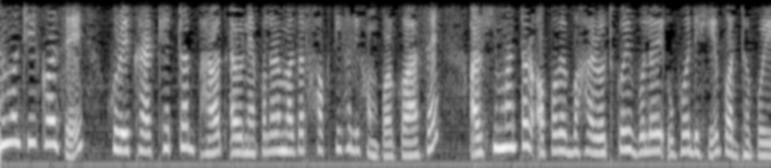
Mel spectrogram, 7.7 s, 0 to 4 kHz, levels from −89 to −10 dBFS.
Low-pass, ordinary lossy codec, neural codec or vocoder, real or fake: 3.6 kHz; Opus, 64 kbps; none; real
